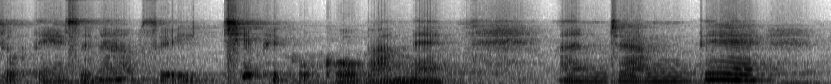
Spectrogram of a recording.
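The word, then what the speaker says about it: 交番: Ko plus bang equals koban, and that's a police box.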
